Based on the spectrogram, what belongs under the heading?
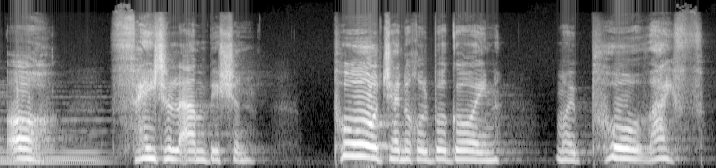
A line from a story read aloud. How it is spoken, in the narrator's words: amidst his groans, exclaim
